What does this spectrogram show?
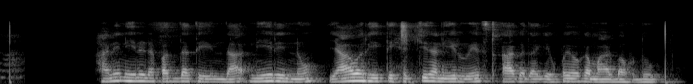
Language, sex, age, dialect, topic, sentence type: Kannada, male, 18-24, Coastal/Dakshin, agriculture, question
